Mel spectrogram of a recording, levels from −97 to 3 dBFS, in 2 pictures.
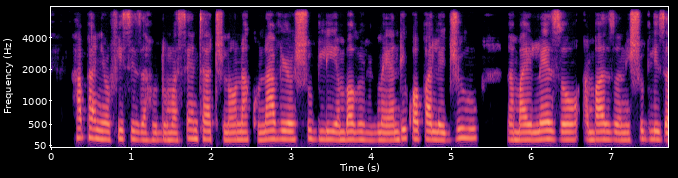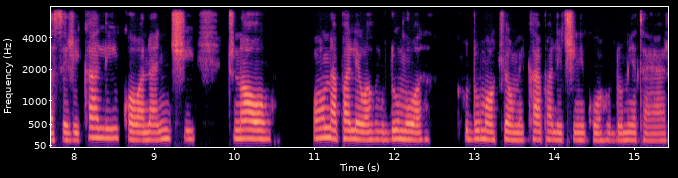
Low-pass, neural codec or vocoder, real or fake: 7.2 kHz; codec, 16 kHz, 4.8 kbps, FACodec; fake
